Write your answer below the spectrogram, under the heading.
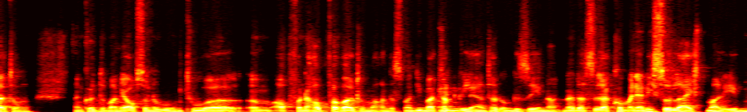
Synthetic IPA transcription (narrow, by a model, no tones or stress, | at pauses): ltʊŋ | d̥ankʰœntəmanjaːaʊxz̥oːnəʁuːmtʰuːɐʔɛ̰ːmʔa̰ʊxfɔndeɐɦaʊp̚tfɛɐvaltʊŋmaχn̩dasmandiːmaːlkʰɛnənɡəlɛɐnthatʊ̰nt̚ɡ̥əzeːənhatnədasd̥aːkʰɔmt̚manjaːnɪçtz̥oːlaɪçtmaːlʔeːbm̩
